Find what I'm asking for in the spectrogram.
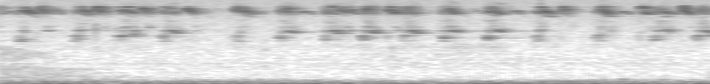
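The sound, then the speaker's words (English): Baby bird chicks chirp in their nest while being fed, a busy, continuous stream of thin, high-pitched peeps repeating over a steady low rumbling hum. “I get to hear my chicks. I hear the chicks, yeah.”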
